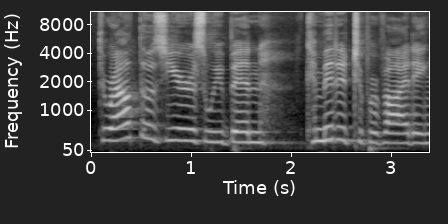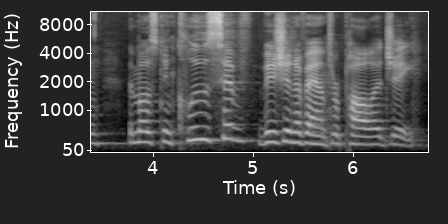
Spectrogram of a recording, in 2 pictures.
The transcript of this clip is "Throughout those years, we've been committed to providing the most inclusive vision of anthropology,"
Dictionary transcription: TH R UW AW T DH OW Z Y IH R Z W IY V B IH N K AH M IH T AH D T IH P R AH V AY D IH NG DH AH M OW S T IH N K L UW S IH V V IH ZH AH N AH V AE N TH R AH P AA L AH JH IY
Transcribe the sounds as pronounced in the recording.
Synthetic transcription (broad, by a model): TH R UW AW T DH OW Z Y IH R Z W IY V B IH N K AH M IH T AH D T IH P R AH V AY D IH NG DH AH M OW S T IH N K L UW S IH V V IH ZH AH N AH V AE N TH R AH P AA L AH JH IY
